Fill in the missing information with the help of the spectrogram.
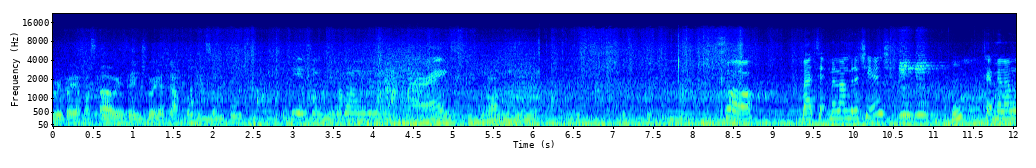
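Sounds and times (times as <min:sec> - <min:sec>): low motor rumble: 0:00.0 - 0:10.5.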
